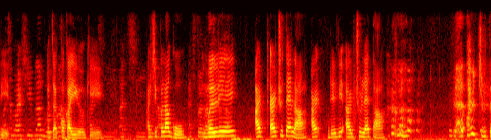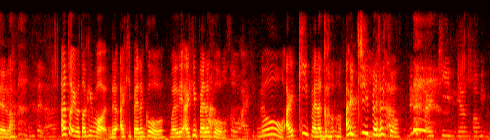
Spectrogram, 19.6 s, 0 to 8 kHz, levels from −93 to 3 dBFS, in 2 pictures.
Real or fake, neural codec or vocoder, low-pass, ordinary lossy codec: real; none; 7.2 kHz; none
